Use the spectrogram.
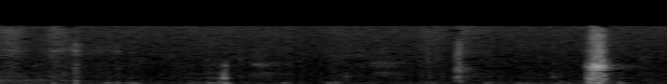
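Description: Dogs bark intermittently, a few scattered barks spaced a couple of seconds apart, with the loudest, sharpest bark near the end over a quiet background.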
